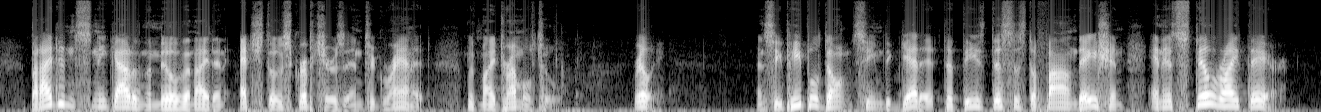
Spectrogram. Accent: New England, United States; if you think I talk as fast as a New Yorker, I'm not a New Yorker. I'm a native New Englander, a Mayflower descendant.

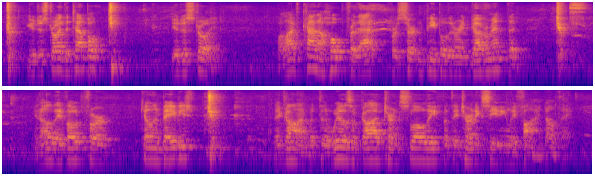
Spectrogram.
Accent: New Hampshire, United States; also born or lived in Lexington, Massachusetts; I mean, I'm just an American boy, born in Lexington, Massachusetts, raised in New Hampshire on the seacoast, grew up around farms

